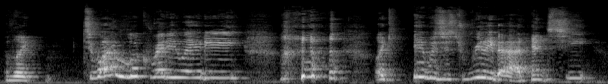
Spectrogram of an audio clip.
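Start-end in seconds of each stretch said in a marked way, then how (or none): 0.8-2.5 much higher, louder, sarcastic retort; sarcastic squeal. Retold or imitated. To the nurse asking if she's ready, a high sarcastic retort. 2.5-3.4 breathy laugh. Real, not acted. After her retort.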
